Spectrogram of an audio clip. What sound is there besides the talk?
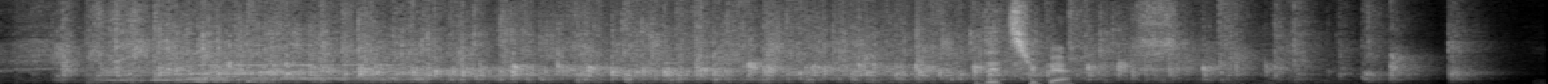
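studio audience applauding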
